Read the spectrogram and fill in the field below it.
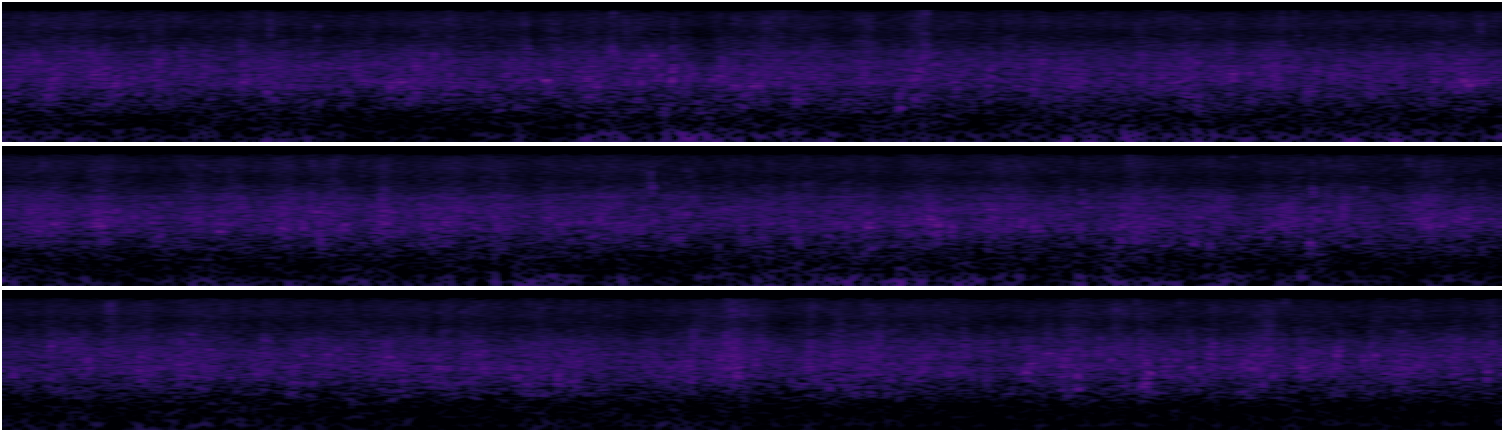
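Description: Waterfalls rush and splash steadily in the distance.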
